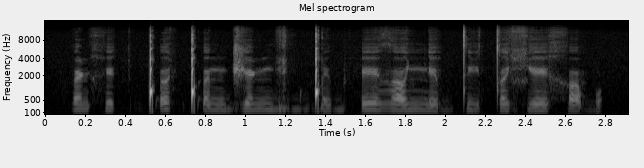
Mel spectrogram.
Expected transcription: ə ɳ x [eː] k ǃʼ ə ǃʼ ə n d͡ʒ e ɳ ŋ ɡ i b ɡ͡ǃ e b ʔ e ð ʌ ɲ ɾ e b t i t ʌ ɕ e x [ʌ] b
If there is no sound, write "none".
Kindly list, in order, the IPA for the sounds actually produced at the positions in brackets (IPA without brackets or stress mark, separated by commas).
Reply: e, ʌ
